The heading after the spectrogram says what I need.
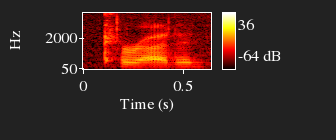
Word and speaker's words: carotid: Carotid.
